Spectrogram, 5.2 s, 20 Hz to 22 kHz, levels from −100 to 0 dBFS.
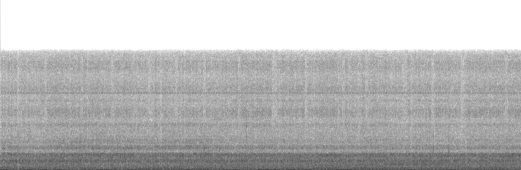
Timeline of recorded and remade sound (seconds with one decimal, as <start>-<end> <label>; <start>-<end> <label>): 0.0-5.2 recorded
